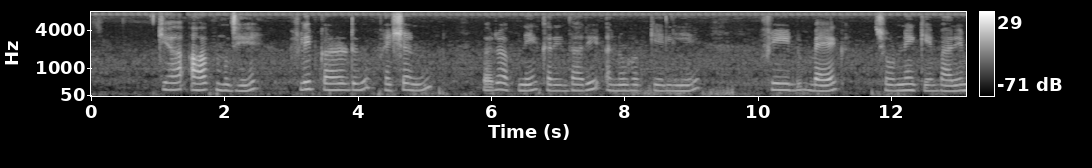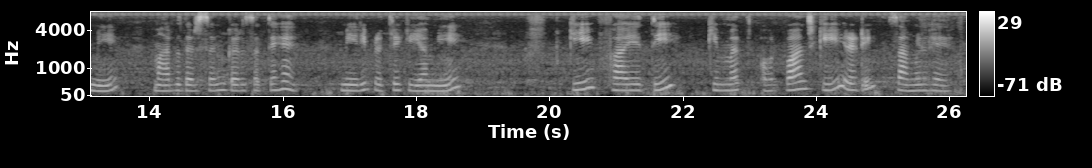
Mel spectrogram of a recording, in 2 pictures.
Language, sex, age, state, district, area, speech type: Hindi, female, 45-60, Madhya Pradesh, Chhindwara, rural, read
